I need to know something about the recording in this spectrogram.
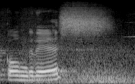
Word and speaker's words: kongres: De BAB 28 Konggres penulisan yang baku kongres tapi membacanya kongres Hai kemudian 9 sarasehan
